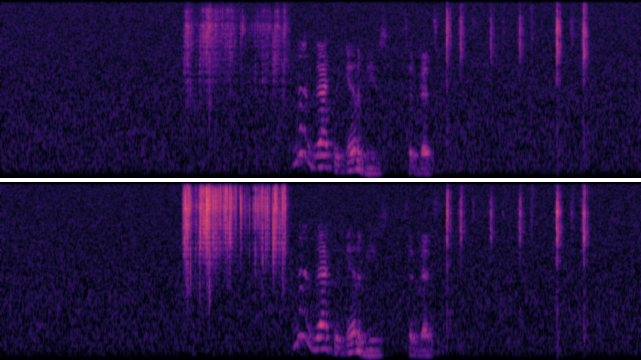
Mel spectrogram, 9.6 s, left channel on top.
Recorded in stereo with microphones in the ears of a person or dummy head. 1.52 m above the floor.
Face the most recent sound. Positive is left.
turn(degrees=0)  # may be behind; listen again after turning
